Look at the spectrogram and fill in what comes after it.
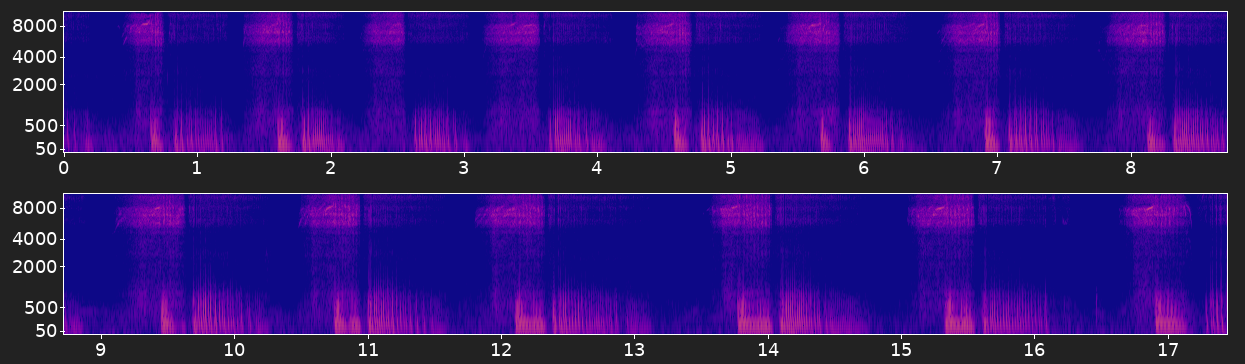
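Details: A sleeping Labrador Retriever puppy, the largest of its litter, snores with rattling, buzzy breaths about every second and a half, each pairing a low, throaty rumble with a soft hiss of air.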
